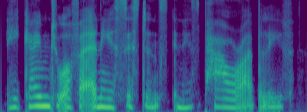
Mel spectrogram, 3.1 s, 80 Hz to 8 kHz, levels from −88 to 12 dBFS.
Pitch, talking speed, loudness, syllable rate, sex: 230 Hz, 215 wpm, -22 LUFS, 6.8 syllables/s, female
